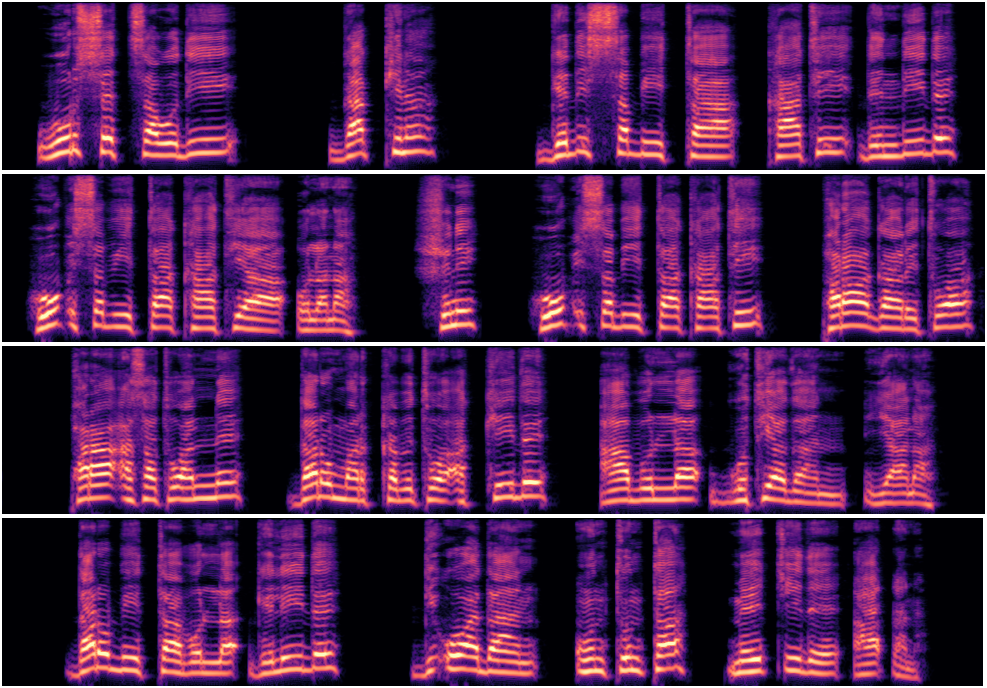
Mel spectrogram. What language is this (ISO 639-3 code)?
dwr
